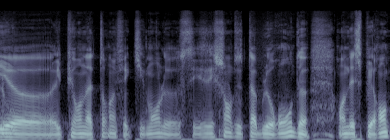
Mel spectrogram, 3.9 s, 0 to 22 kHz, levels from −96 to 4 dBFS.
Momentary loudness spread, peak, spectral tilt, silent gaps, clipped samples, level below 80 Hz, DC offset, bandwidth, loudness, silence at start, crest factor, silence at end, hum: 7 LU; -10 dBFS; -5.5 dB/octave; none; under 0.1%; -60 dBFS; 0.3%; 16 kHz; -30 LUFS; 0 s; 18 dB; 0 s; none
